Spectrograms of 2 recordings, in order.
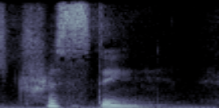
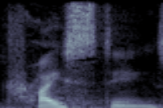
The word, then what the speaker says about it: trysting: I just mentioned to you, we looked this up a little bit, that the American pronunciation is trysting. But the British is trysting. So since we're in Canada, I think trysting sounds nicer.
